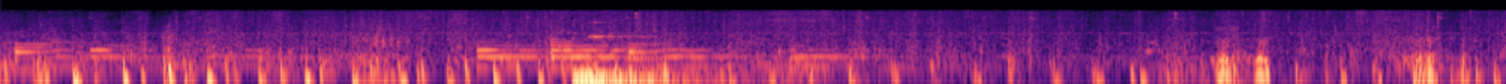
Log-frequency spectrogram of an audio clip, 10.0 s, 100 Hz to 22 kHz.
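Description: A horse in Red Dead Redemption 2 Online walks into a camp, its hooves clip-clopping in an uneven, close rhythm with a soft thump partway through, fairly quiet and alone.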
